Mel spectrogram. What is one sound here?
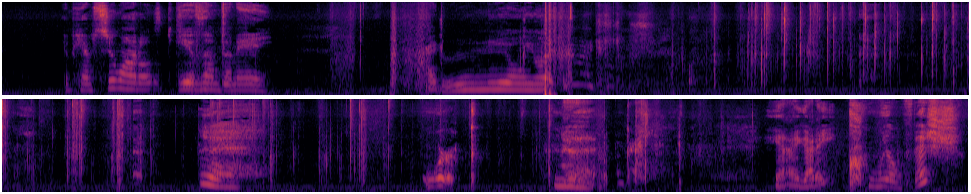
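Plastic card sleeves rustle and crinkle close by.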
